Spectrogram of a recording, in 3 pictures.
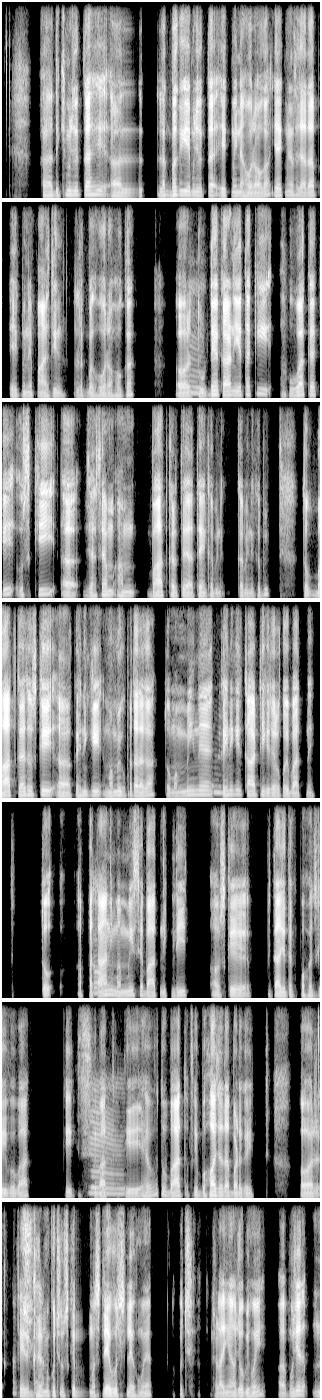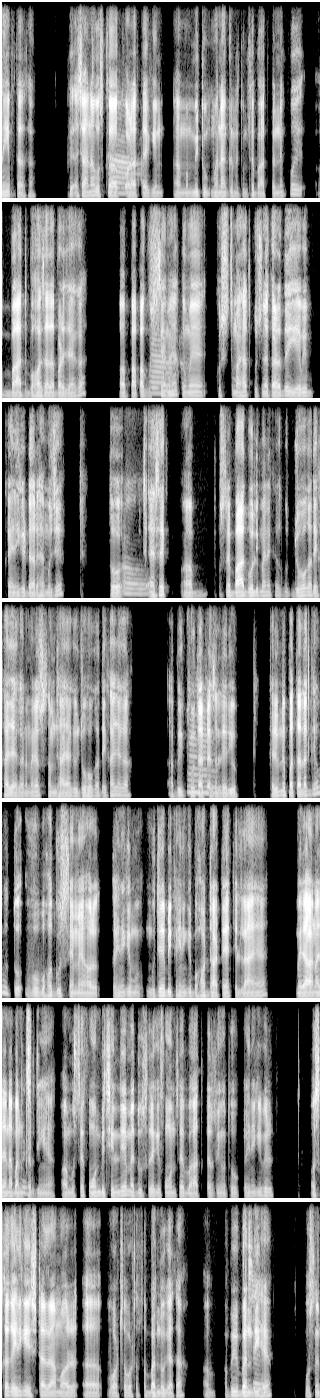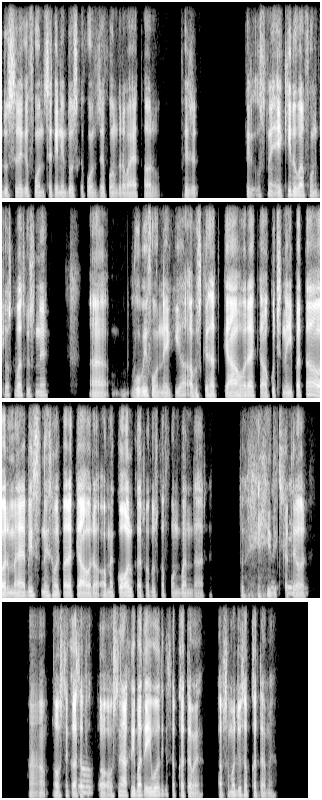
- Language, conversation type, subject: Hindi, advice, रिश्ता टूटने के बाद मुझे जीवन का उद्देश्य समझ में क्यों नहीं आ रहा है?
- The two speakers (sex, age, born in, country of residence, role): female, 25-29, India, India, advisor; male, 20-24, India, India, user
- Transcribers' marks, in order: tapping; in English: "टेंशन"; in English: "कॉल"; laughing while speaking: "तो यही दिक्कत है"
